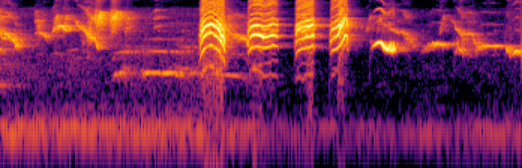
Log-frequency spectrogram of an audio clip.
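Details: Greater green leafbird singing loudly to stir rival leafbirds into song: varied whistled phrases, then a run of four or five loud arching notes about a third of a second apart, trailing into softer warbles.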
